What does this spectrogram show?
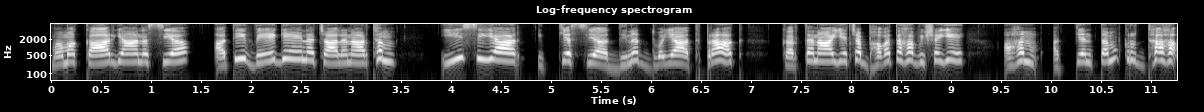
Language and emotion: Sanskrit, angry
